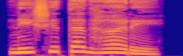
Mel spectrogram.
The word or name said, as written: ನಿಶಿತಧಾರೆ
